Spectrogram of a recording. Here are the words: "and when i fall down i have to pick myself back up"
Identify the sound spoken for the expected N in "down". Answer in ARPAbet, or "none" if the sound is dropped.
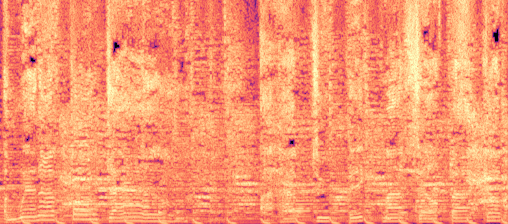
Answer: N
